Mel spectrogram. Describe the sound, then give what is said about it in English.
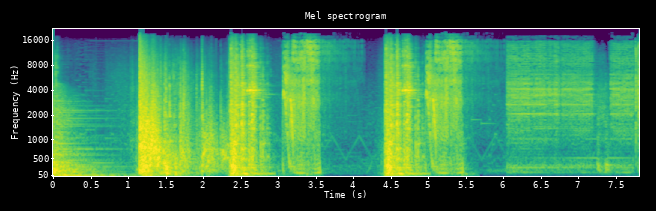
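A ball peen hammer smashes into the Vault computer again and again, each loud blow bringing a burst of cracking and shattering glass and plastic. After the blows comes a steady electrical buzz with faint clicks. “Let me see if this ball peen hammer can help.”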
